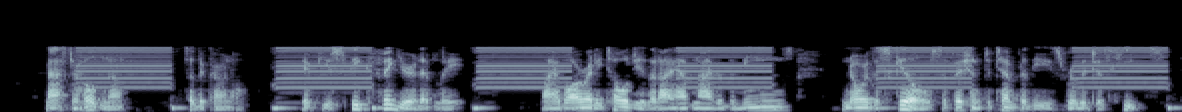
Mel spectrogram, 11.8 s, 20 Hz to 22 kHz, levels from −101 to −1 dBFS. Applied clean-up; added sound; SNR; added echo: classical method Wiener filter.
